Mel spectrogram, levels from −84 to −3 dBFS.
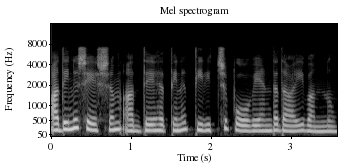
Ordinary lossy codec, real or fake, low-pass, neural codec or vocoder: MP3, 96 kbps; fake; 7.2 kHz; codec, 16 kHz, 4.8 kbps, FACodec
